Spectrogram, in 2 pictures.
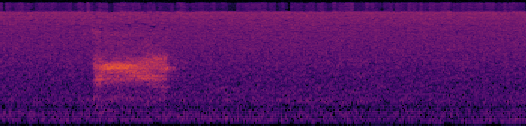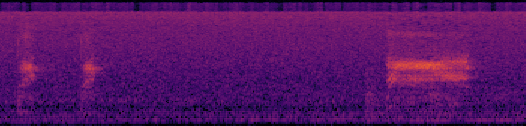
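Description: A squirrel gives two harsh, raspy calls about five seconds apart.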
